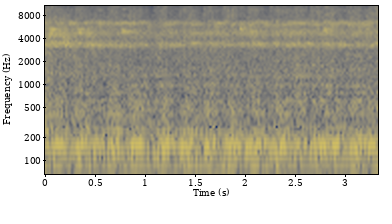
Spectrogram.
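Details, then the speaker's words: Honda K24 (stock cams) swapped into BMW E30, base ignition timing not yet set, Lambda reading AFR: uneven loping lumpy idle that never settles; mixture far too rich, to be leaned out. "okay so you can see how rich it's running that's ridiculous okay we're gonna lean it out a little bit"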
